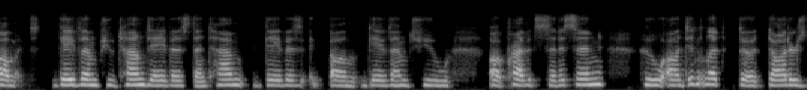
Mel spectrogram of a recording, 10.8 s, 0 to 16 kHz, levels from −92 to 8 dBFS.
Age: 50-69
